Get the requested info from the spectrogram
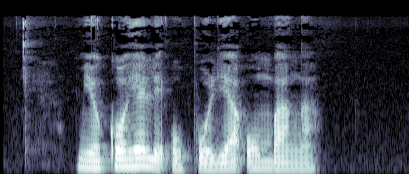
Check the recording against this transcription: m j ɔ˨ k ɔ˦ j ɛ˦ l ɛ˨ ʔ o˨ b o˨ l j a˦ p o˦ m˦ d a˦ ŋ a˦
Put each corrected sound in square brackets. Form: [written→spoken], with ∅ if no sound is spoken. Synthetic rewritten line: m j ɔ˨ k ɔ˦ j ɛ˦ l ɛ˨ ʔ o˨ [b→p] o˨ l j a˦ [p→ʔ] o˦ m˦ [d→b] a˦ ŋ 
